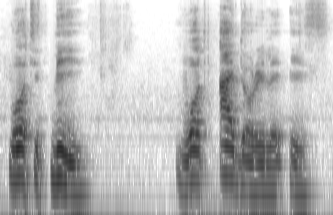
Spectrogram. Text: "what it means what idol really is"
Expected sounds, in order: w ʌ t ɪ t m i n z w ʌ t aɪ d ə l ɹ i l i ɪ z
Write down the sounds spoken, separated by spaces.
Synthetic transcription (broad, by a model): w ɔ t ɪ t m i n w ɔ t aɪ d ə ɹ i l i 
